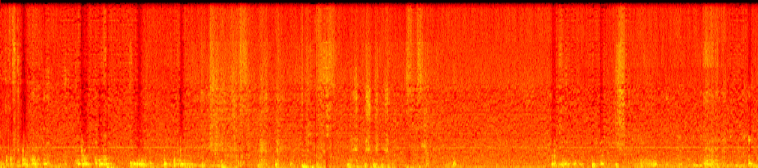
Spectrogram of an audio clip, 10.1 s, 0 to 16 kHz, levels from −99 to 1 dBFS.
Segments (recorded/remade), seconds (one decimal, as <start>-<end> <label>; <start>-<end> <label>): 0.0-2.5 recorded; 2.5-7.4 remade; 7.4-10.1 recorded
